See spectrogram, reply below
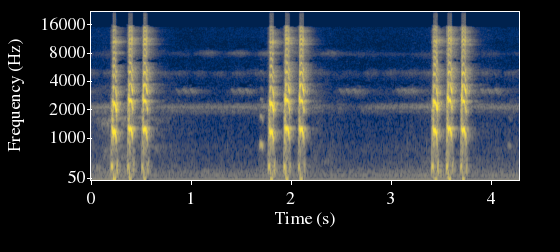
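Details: Common moorhen lure recording used to set nets at night: three groups of three harsh, broadband squawks, evenly spaced about 1.6 seconds apart, over a quiet background.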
